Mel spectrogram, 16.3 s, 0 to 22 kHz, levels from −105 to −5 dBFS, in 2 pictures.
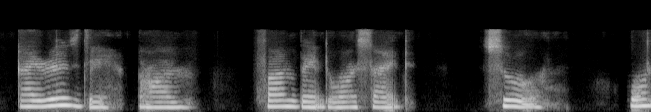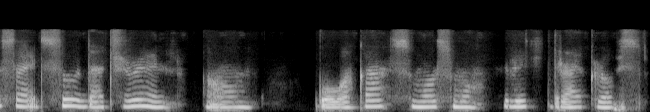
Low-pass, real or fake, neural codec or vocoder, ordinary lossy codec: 7.2 kHz; fake; codec, 44.1 kHz, 2.6 kbps, DAC; AAC, 48 kbps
